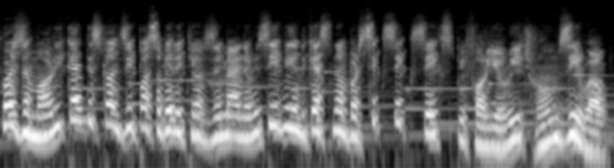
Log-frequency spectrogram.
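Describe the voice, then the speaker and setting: A man's voice: sits high, very animated, music in the background. Man putting on a theatrical, condescending serpent lord. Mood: mock-polite. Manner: mock-polite, drawn-out, theatrical.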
